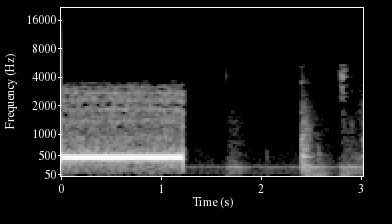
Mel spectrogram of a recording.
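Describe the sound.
A telephone is dialing a call: a steady, loud tone holds for just over a second and then cuts off, followed by quiet stretches broken by a few faint, short bursts.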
